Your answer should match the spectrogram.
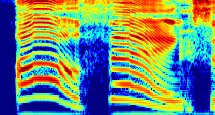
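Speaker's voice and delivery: very high, squeaky cartoon kid; hammed-up high Naruto thanks; mock Naruto. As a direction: chirp it like a clueless kid who just got it. Naruto's reply to toad.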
